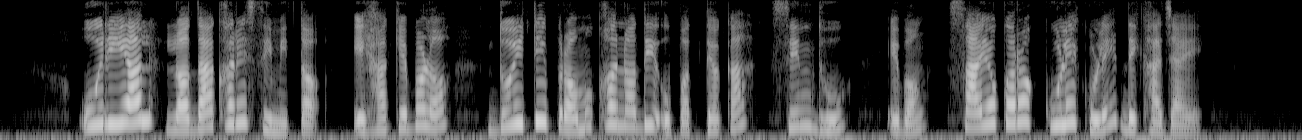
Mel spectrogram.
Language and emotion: Odia, neutral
